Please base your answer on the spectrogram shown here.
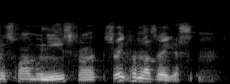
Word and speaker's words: Juan Muniz: And speaking of up to no good, today we have with us Hi, my name is Juan Bonise from straight from Las Vegas. Awesome. Thank you for pronouncing that because I did not want to mess it up.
